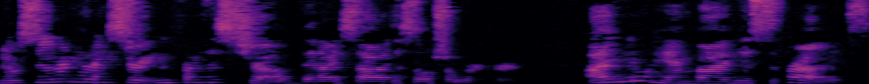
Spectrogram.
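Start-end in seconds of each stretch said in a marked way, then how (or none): none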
